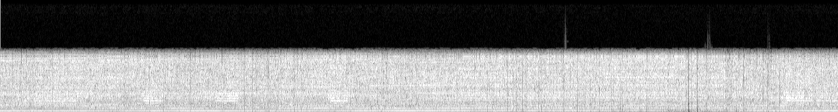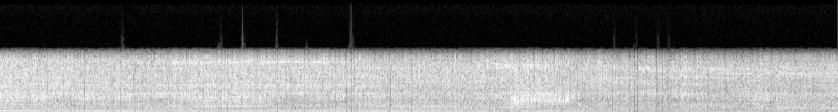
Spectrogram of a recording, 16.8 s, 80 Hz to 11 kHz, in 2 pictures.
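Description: Yamaha FZ6 Fazer 600's inline-four engine running hard under way, heard from on board with wind rush. Its pitch holds steady, then falls slowly over the second half as the revs come down.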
